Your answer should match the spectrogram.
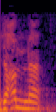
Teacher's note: الفك في جعلنا، فاللام هنا ساكنة وبعدها النون وهي مجانسة لها، فاللام والنون مخرجاهما متواليان في طرف اللسان، لكن لا ادغام هنا، فلا بد أن تفك سكون اللام فتقول جعلنا، وهنا لا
